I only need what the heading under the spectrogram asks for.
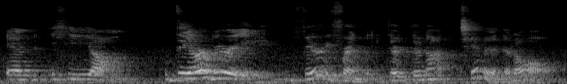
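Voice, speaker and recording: Hosting a children's storytime, a woman reads aloud with very lively, swooping intonation, blending simple reading with folksy, casual explanations and repeating words for emphasis. Her voice is on the high side and slow. The echoey room has some faint noise.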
